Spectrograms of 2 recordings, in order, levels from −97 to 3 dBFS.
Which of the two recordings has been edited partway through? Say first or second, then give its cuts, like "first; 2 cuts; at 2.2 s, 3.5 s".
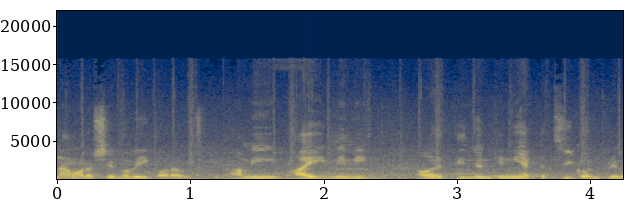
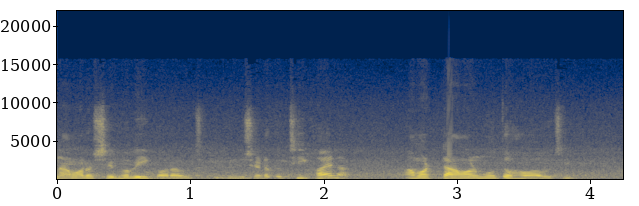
first; 1 cut; at 1.2 s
